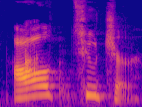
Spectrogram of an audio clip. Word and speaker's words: Altucher: It's so not that last name, but it's Altucher.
